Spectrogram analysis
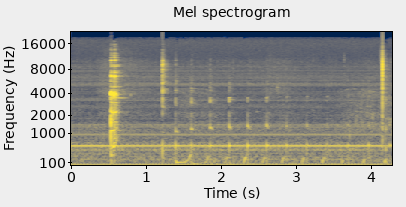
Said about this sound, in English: We got the bottle here, we got the glass. Just lining things up if you're listening at home, make sure we get the pour. Here we go.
